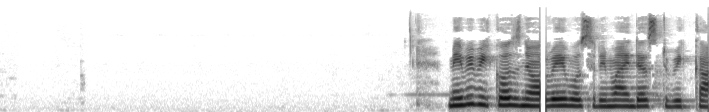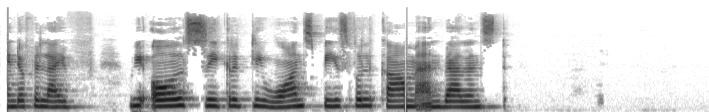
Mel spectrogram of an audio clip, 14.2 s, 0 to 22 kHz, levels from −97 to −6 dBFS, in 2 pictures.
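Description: Three abrupt holes drop the speech to dead silence: 5.40 s for 64 ms before "was remind us to", 7.08 s for 85 ms after "remind us to be", and 11.14 s for 21 ms after "all secretly wants peaceful". Each is a block of digital silence, likely an output buffer left unfilled and played as zeros. The second and third lengths fit 4096- and 1024-sample buffers.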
